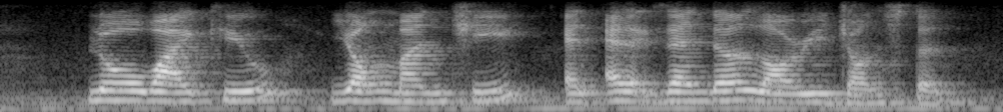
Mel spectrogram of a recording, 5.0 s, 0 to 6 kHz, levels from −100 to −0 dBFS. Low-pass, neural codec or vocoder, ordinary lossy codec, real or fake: 5.4 kHz; none; Opus, 32 kbps; real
